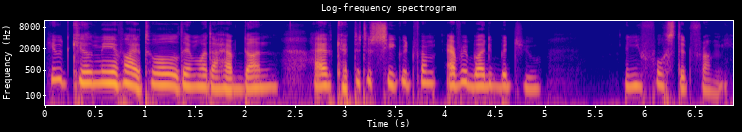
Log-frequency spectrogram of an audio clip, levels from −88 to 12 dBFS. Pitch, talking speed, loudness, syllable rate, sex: 190 Hz, 235 wpm, -19 LUFS, 6.1 syllables/s, female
